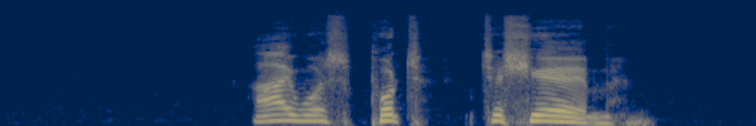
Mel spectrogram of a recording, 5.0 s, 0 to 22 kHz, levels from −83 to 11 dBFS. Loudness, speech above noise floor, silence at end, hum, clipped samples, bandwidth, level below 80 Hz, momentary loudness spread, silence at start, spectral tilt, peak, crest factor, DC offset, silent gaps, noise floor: -21 LUFS; 54 dB; 0.7 s; none; under 0.1%; 13 kHz; -54 dBFS; 17 LU; 1.7 s; -6 dB/octave; -6 dBFS; 18 dB; under 0.1%; none; -75 dBFS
